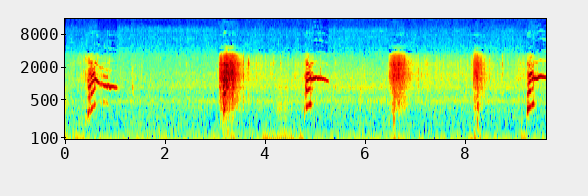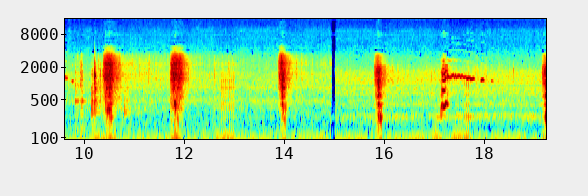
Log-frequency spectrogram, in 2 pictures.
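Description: An owl makes short chirping calls that slide down in pitch.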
